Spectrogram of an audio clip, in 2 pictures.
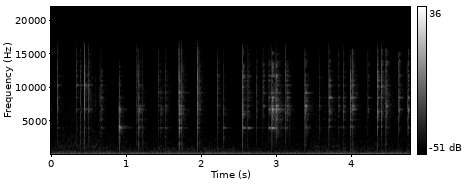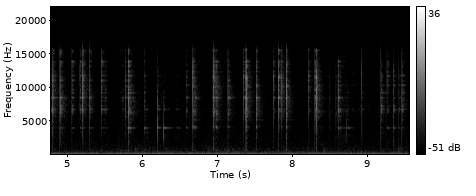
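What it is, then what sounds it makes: Ceramic mug. Gentle, rapid tapping on a ceramic donut-shaped mug makes a steady stream of light, bright clicks. Each tap has a faint high ring that dies away almost at once. A soft, low hum runs underneath throughout.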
